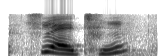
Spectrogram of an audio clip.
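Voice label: "pool", female; shui3chi2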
